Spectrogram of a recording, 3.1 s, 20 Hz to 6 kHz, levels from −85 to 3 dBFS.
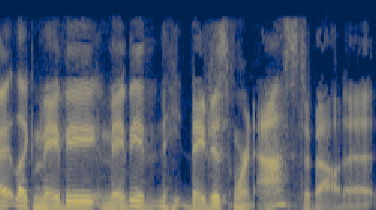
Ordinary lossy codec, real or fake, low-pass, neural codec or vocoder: AAC, 24 kbps; real; 5.4 kHz; none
